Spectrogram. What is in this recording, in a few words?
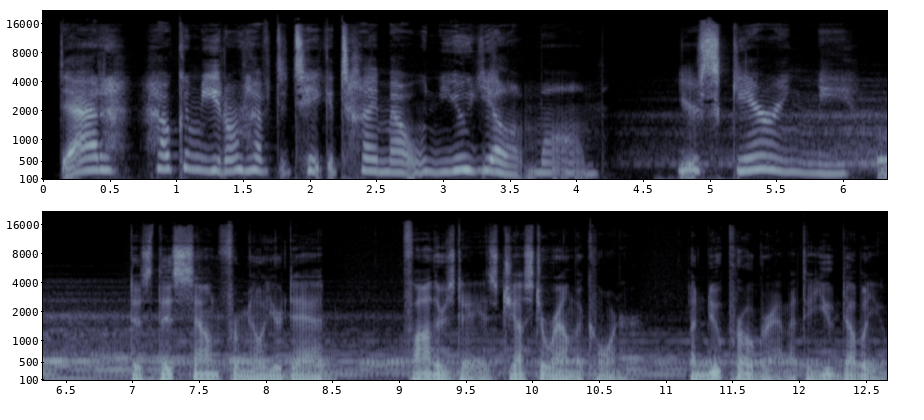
Radio Ad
